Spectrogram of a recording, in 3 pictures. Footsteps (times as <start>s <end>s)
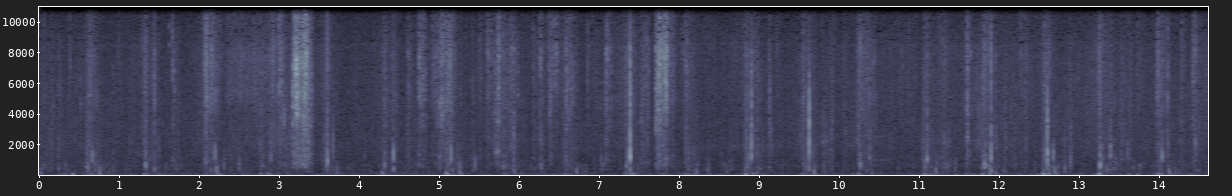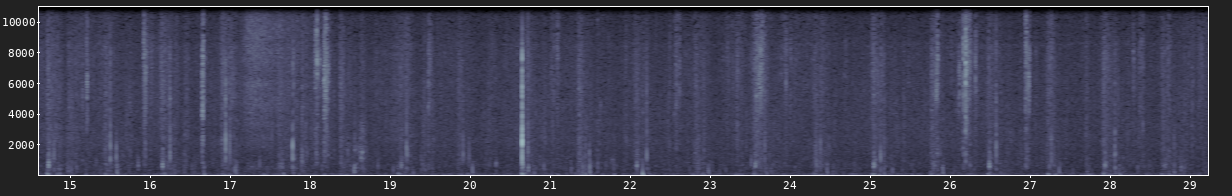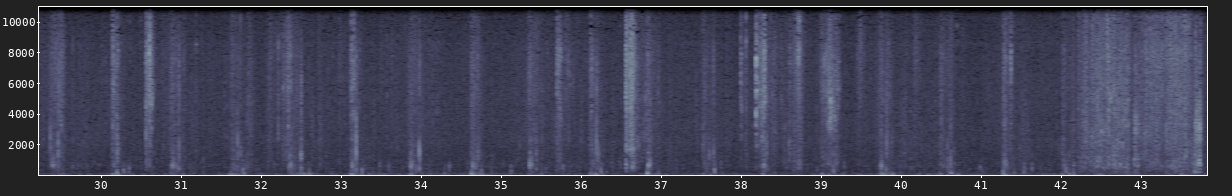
14.7s 19.3s, 41.3s 43.8s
